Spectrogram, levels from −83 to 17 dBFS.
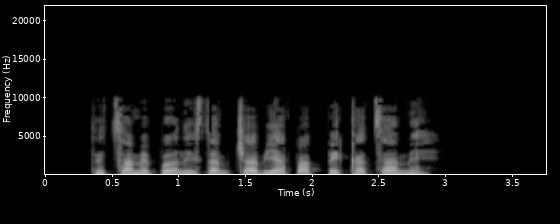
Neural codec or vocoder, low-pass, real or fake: none; 9.9 kHz; real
